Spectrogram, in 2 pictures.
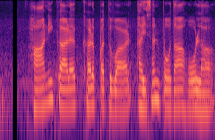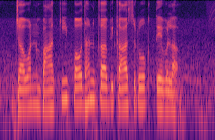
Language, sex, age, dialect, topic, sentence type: Bhojpuri, male, 18-24, Western, agriculture, statement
